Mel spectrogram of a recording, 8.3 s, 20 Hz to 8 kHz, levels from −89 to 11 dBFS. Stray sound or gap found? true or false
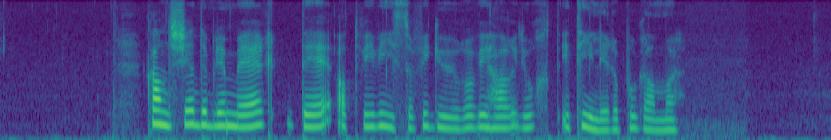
false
